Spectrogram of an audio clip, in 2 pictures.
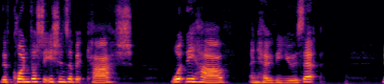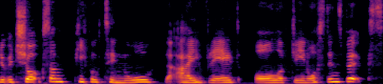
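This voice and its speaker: A woman's fairly high voice in a Lanarkshire accent, fairly slow and fairly even in intonation, on a very clean recording with a silent background. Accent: Scottish (Lanarkshire). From Scotland, North Lanarkshire. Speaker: financial education officer, podcast host. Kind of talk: solo educational podcast talk.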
